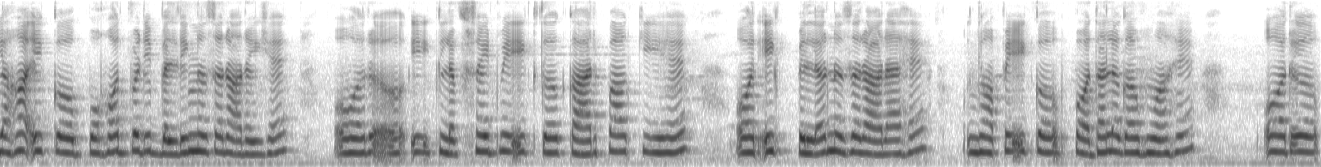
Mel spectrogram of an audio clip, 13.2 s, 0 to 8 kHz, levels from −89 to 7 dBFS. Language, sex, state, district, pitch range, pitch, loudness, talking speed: Hindi, female, Rajasthan, Churu, 260-285 Hz, 275 Hz, -23 LUFS, 160 wpm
